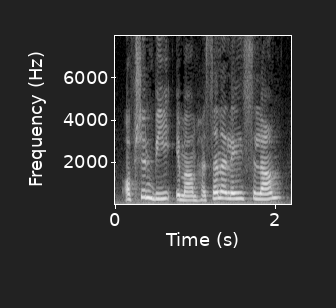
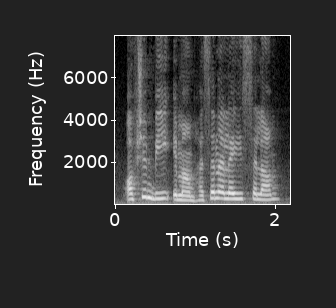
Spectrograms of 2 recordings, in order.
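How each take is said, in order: The two takes are said the same way.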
